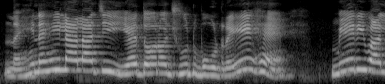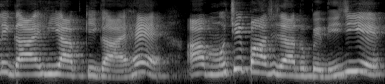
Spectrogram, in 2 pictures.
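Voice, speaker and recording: A woman doing a hot-headed village thug from a storybook tale, blustering and menacing. The voice is high, and each threat comes out with a jab. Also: lively intonation, unhurried, a bit bright. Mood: insistent.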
